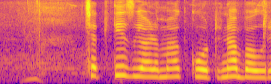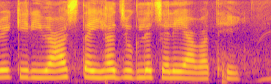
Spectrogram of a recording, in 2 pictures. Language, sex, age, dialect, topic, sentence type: Chhattisgarhi, female, 18-24, Western/Budati/Khatahi, agriculture, statement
